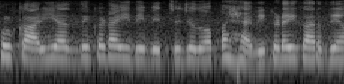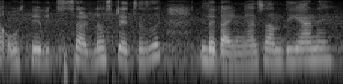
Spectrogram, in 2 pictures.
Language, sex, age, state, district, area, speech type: Punjabi, female, 18-30, Punjab, Sangrur, rural, spontaneous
